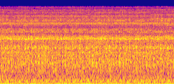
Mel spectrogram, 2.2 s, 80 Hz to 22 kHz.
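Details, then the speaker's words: DAF LF Euro 5 truck diesel at 712 rpm idle during an AdBlue metering test after replacing the faulty Emitec AdBlue pump; steady even idle with faint high hiss, pump now dosing normally. "We've got engine idle speed at 712 RPM. Let's see what happens now. Well, this sounds good to me."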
